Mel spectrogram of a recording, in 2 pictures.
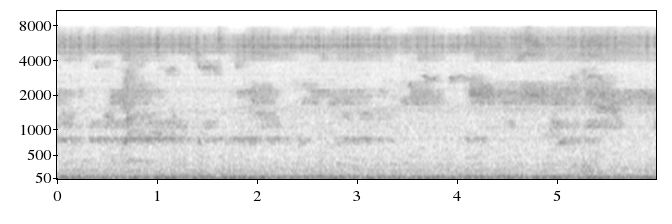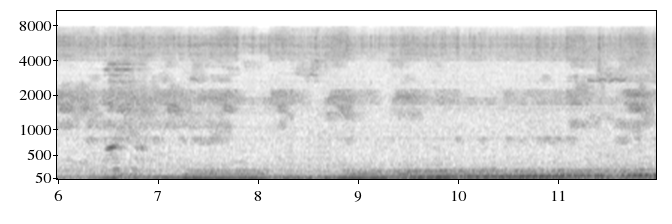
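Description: Birds chirping, with a low rumble that grows louder about six and a half seconds in.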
